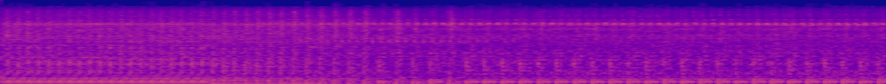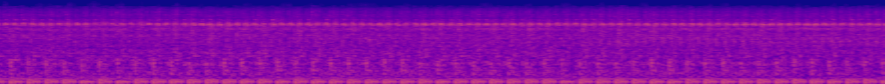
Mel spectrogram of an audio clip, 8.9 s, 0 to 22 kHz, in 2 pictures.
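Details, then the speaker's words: John Deere D110 mower single after spark plug gapped to 0.030 in and tightened, carb richened a quarter turn: steady even thumping about three and a half pulses a second, no misses or surging; runs smoothly. "That sounds much better."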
